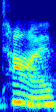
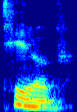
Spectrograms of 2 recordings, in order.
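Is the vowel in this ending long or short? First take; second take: Long; Short. First: The ending has a long 'eye' vowel. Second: The ending has a short 'ih' vowel. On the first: The speaker calls it wrong. "It looks like it should be tive" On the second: The speaker calls it right. "but it's tiv"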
